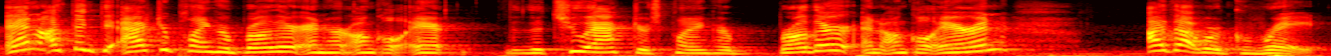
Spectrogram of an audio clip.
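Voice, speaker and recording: A woman's voice: a little high, fairly bright tone. A woman hosting a review show, giving casual, opinionated commentary in an emphatic way, leaning hard on key words. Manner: emphatic, gushing in praise, stresses key words. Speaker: host of a film review show.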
